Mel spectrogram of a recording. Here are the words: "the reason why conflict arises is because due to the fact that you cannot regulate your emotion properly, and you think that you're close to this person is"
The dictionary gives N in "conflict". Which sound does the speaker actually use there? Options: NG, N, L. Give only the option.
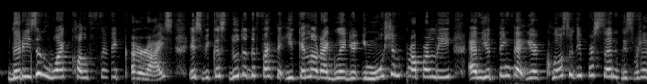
L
